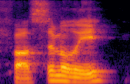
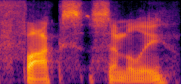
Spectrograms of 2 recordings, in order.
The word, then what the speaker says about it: facsimile: I've been pronouncing it Fox Simile. Yeah, facsimile. Well, it's spelled like facsimile. Well, with an X in it.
